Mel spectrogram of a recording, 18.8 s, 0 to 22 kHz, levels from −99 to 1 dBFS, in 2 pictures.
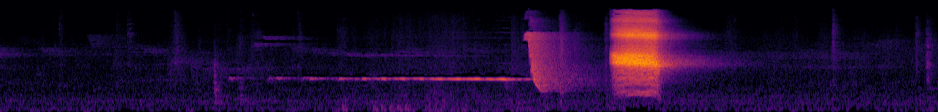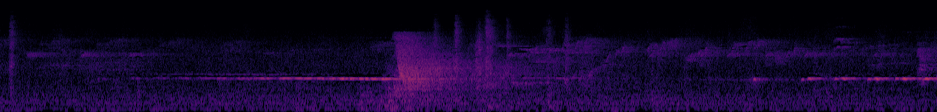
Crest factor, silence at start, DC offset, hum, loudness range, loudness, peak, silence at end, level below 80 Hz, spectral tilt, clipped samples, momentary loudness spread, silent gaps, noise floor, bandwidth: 28 dB; 4.75 s; under 0.1%; none; 24 LU; -16 LUFS; -4 dBFS; 12.05 s; -86 dBFS; 6 dB/octave; under 0.1%; 33 LU; none; -74 dBFS; 16 kHz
